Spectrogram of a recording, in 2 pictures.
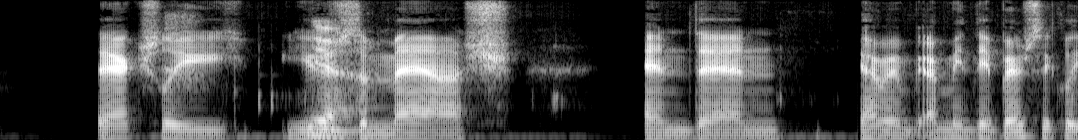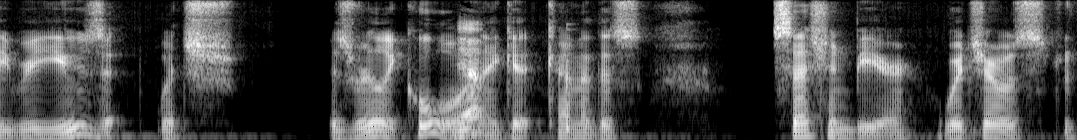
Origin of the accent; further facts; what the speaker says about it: Boston, Massachusetts, United States; I'm your host this week. … from Boston.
